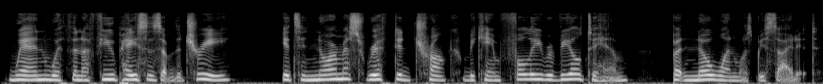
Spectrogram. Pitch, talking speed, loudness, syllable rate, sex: 205 Hz, 165 wpm, -17 LUFS, 5.0 syllables/s, female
